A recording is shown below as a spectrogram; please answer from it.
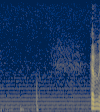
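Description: Low steady electrical hum, with one faint tick about three quarters of a second in; a man's voice begins speaking near the end.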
